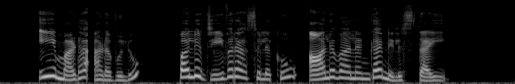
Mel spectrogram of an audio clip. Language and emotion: Telugu, neutral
